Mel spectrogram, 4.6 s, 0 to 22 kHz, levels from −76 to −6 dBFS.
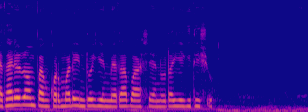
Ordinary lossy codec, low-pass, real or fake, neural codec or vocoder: none; none; real; none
